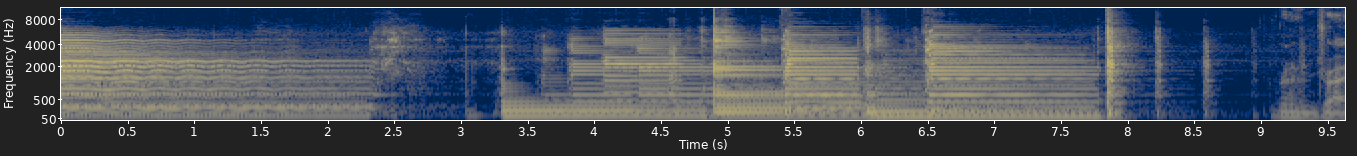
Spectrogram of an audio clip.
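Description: A 1984 Kramer Illusionist electric guitar played through effects gives sustained chords and notes with distortion, chorus and echo, ringing out loud with short gaps between phrases.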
